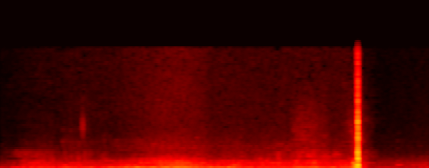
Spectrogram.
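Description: Lob wedge striking a golf ball off the turf on a short pitch shot: one sharp click near the end. Before it comes a low rushing background noise that builds over a few seconds.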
